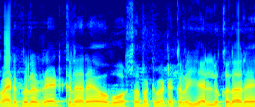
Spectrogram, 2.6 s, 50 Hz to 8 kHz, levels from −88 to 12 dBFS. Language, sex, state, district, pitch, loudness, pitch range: Hindi, male, Himachal Pradesh, Shimla, 110 Hz, -18 LUFS, 105-115 Hz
